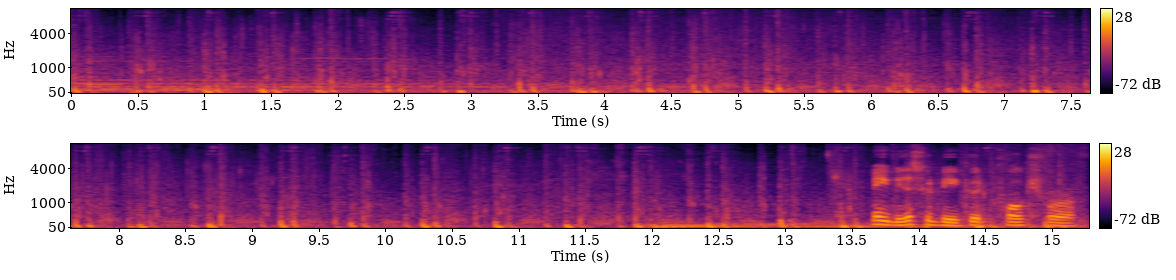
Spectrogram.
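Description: Horse hooves clop steadily on a dirt trail.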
